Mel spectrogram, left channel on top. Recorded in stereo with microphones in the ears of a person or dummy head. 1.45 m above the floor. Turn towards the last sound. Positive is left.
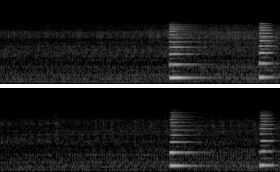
turn(degrees=65)  # may be behind; listen again after turning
